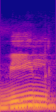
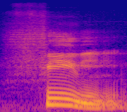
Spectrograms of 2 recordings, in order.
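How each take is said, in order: First: The word begins with a v sound. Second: The word begins with an f sound. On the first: The speaker calls it wrong. "வீல் கிடையாது" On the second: The speaker calls it right. "அது ஃபீல்"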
